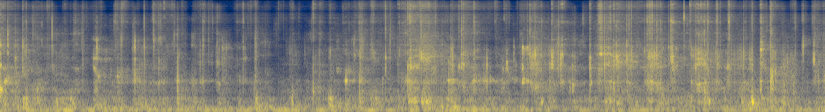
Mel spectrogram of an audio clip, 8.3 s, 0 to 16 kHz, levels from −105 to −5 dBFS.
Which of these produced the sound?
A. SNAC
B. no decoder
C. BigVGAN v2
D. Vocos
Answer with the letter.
A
